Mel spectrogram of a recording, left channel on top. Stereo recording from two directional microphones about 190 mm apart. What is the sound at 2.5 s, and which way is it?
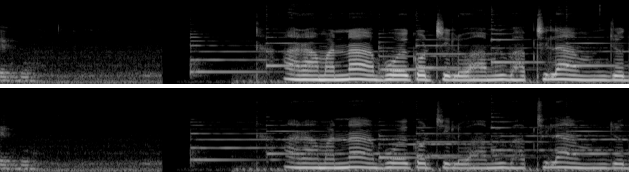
Music, 35° left (ahead or behind).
